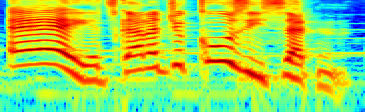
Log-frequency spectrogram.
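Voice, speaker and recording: A woman voicing a gruff, brash female centaur in a story, with a blunt, slangy manner and a hot temper. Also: high-pitched, very animated, fairly quick, a bit bright, soft background music, voice pushed up. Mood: pleased, surprised.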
